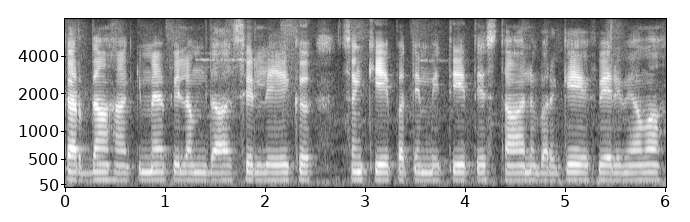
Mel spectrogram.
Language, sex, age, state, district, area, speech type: Punjabi, male, 18-30, Punjab, Muktsar, urban, spontaneous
